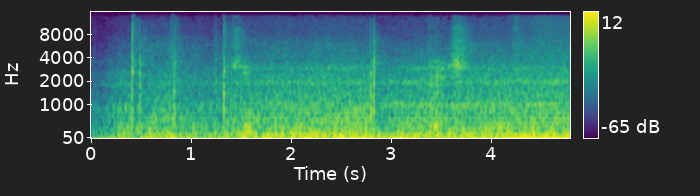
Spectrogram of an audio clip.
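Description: Passenger train running, heard from inside the carriage: a steady low rumble with scattered sharp clicks and rattles.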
